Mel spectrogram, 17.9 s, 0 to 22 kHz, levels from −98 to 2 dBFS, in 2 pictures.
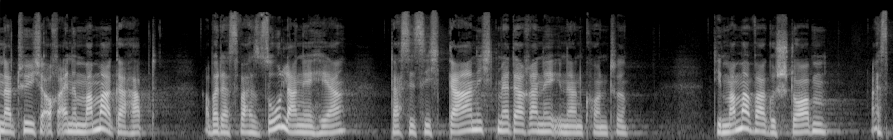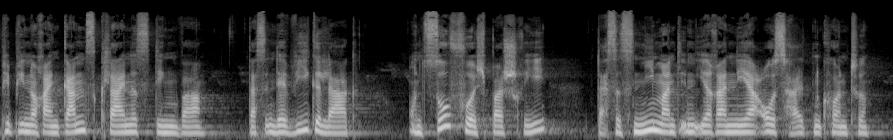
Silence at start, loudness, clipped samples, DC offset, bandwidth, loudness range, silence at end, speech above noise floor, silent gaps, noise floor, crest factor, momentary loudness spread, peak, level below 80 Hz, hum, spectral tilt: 0 s; -24 LUFS; under 0.1%; under 0.1%; 16 kHz; 3 LU; 0.1 s; 37 dB; none; -60 dBFS; 22 dB; 12 LU; -2 dBFS; -64 dBFS; none; -5 dB/octave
